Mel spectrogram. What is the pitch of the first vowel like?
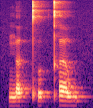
rising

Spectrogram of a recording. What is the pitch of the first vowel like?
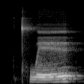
rising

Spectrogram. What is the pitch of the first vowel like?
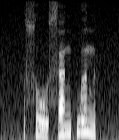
low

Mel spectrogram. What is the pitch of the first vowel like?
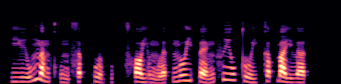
rising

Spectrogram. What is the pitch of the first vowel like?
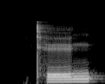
rising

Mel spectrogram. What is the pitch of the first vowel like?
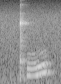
rising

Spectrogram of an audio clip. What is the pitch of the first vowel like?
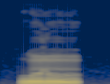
high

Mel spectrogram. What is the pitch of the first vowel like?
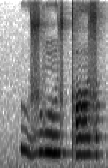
falling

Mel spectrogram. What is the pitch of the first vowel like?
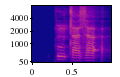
falling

